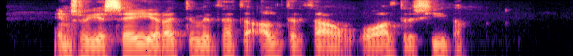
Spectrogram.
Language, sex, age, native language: Icelandic, male, 20-29, Icelandic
